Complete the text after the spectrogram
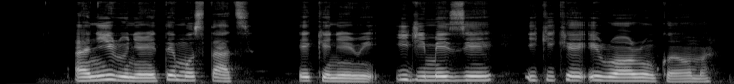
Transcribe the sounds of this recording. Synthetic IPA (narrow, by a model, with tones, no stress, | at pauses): a˨ɲɪ˦i˦ɾu˨ɲe˨ɾe˨te˦mo˦sta˦˨t | e˦ke˨ɲe˨ɾḭ˨ | i˦d͡ʒi˨me˦zi˦e˦ | i˦ki˦kʰe˦ɪ˦ɾʊ˦ɔ˦ɾʊ˦ŋ̩˨kɔ˨ɔ˦ma˦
